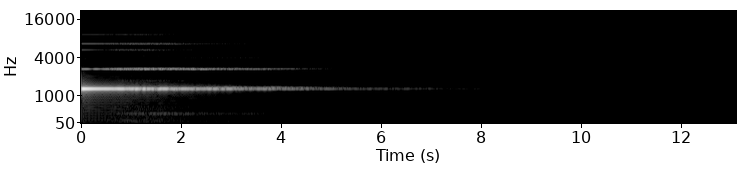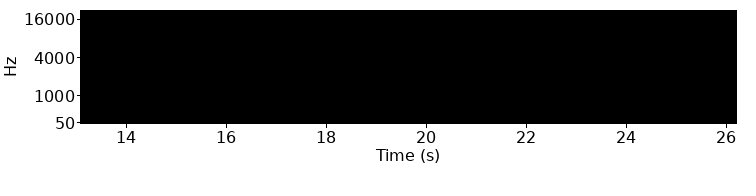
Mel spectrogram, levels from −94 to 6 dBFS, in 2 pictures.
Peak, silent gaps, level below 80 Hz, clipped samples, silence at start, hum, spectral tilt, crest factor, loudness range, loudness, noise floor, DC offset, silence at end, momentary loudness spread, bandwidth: -2 dBFS; none; under -90 dBFS; under 0.1%; 0 s; none; 1 dB/octave; 26 dB; 25 LU; -17 LUFS; under -90 dBFS; under 0.1%; 23.2 s; 26 LU; 7 kHz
